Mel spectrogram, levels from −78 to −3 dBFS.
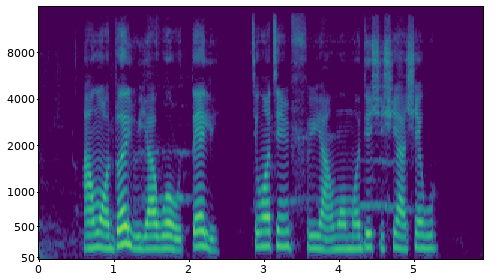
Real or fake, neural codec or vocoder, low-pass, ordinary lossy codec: fake; autoencoder, 48 kHz, 128 numbers a frame, DAC-VAE, trained on Japanese speech; 14.4 kHz; MP3, 96 kbps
